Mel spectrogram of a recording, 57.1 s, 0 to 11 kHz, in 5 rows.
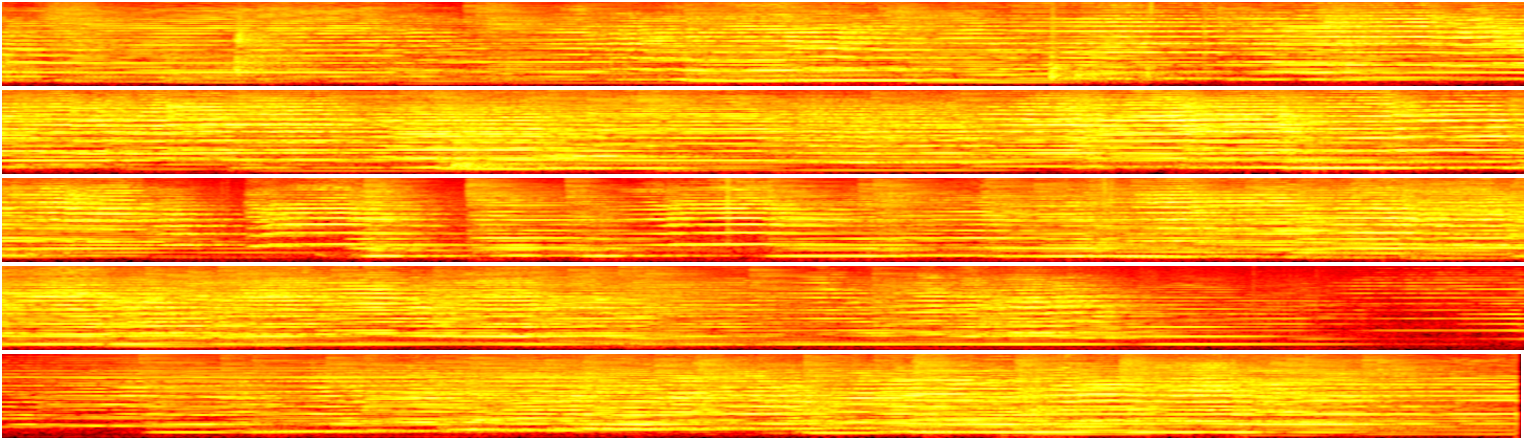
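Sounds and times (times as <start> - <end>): baroque chamber music: 0.0 - 57.0.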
